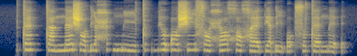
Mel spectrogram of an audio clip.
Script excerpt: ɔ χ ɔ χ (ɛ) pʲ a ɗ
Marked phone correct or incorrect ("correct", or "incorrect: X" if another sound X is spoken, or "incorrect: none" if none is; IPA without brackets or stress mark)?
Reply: correct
